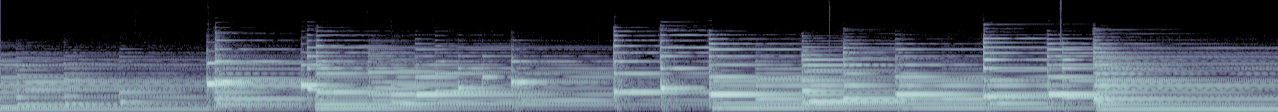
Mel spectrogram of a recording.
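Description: Background music: a slow piano piece, with chords and single notes struck and left to ring out.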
